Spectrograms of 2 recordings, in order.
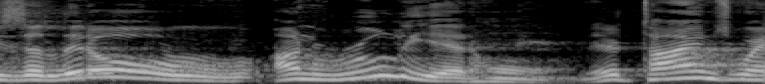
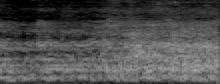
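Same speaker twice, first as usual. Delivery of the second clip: quiet breathy laugh; 10 dB quieter than usual. Real, not acted. Laughing at his story.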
